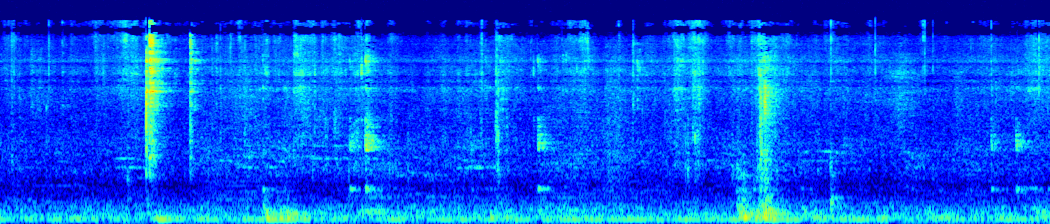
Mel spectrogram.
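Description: Pages rustle as a book is handled.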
